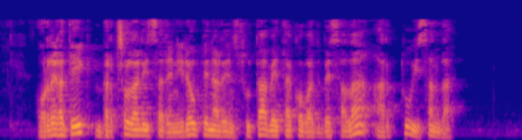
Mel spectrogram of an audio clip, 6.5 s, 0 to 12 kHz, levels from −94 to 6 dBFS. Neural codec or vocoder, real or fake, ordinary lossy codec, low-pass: none; real; AAC, 32 kbps; 7.2 kHz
